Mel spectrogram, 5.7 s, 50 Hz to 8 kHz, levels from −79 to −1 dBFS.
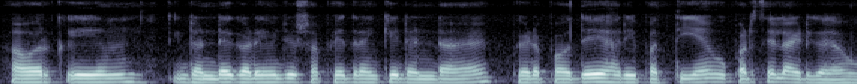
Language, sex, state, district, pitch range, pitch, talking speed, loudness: Hindi, male, West Bengal, Dakshin Dinajpur, 120-130 Hz, 125 Hz, 220 wpm, -16 LUFS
